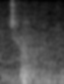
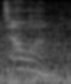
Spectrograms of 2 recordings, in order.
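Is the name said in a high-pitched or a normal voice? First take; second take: normal; high-pitched. First: The name is said in a normal voice. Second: The name is said in a high-pitched voice. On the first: "Not like Chawan" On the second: "like Tinkerbell voice"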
